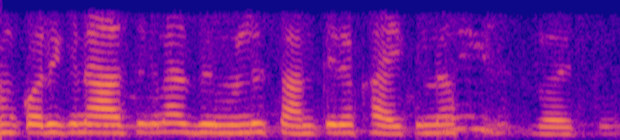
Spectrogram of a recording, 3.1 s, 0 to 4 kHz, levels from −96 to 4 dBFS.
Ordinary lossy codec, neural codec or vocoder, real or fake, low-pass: none; none; real; 3.6 kHz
